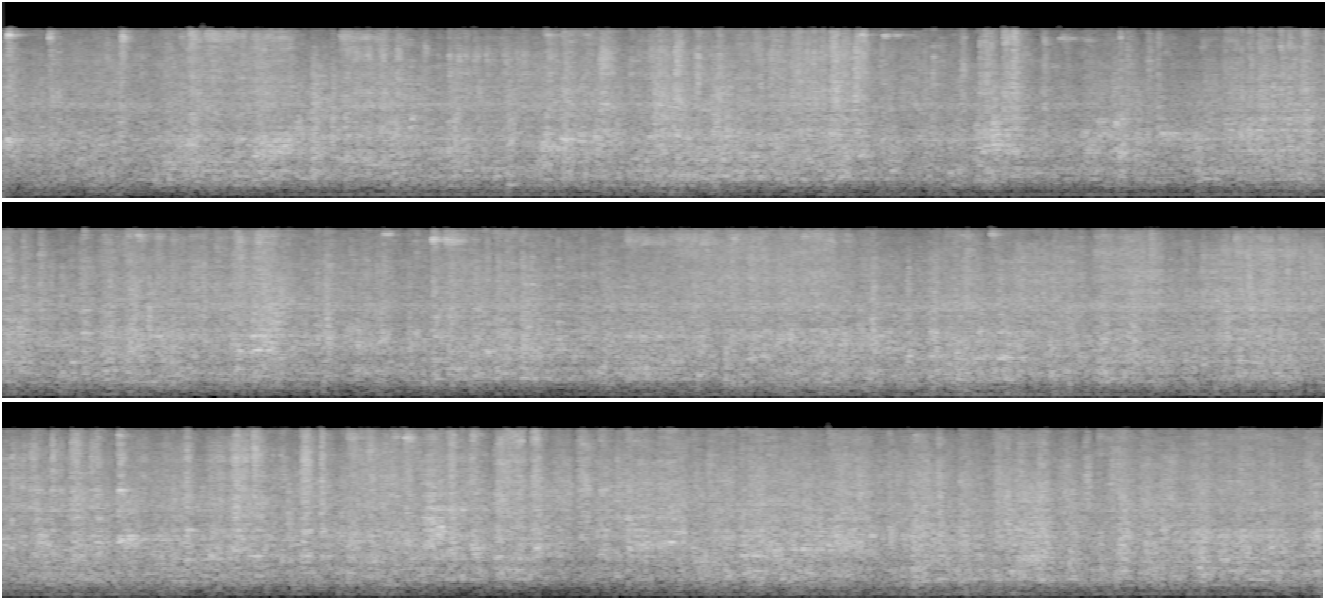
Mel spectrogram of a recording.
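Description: Freight train of open-top rock hopper cars rolling past at a grade crossing. Steady wheel-and-rail rolling noise with scattered clanks from the cars.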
